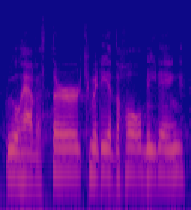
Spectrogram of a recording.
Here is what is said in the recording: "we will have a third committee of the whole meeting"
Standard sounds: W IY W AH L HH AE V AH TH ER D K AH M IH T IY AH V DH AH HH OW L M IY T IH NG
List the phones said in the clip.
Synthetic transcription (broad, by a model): W IY W AH L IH V AH TH ER D K AH M IH T IY AH V DH AH HH OW L M IY T IH NG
